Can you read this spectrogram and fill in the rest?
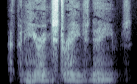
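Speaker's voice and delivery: very soft, slow confiding; hushed. A narrator's reading. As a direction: hush it like a secret. Billy glances around, confides.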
